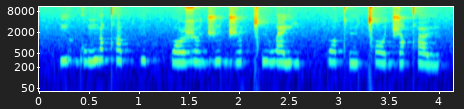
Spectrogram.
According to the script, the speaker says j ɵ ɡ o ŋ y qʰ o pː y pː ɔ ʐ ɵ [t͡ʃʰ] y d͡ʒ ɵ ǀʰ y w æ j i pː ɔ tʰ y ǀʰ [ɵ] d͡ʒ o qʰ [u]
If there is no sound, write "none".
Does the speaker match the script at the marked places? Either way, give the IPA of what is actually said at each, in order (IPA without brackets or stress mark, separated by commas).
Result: d͡ʒ, ɔ, y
